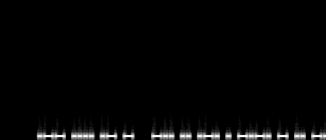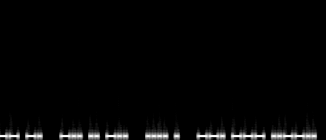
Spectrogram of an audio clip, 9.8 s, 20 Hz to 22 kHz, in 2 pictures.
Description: Morse code, heard as a keyed tone, about 28 wpm, 700 Hz. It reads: WHAT DIRECTION DID HE GO?
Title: Sentences from Top 1000 Words - Review Part 5 - 28wpm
